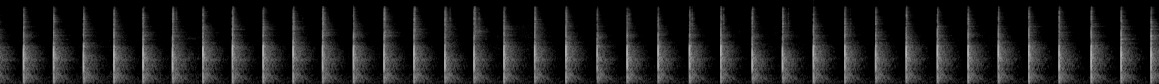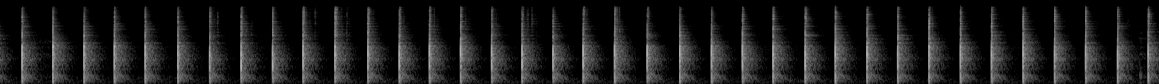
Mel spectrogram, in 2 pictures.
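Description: Hand hammer striking a red-hot steel bar on an anvil in a steady, even rhythm of about three to four blows a second. Each blow is a sharp ring of hammer on steel. The blows are rounding an octagonal forged taper into a smooth round taper.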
